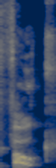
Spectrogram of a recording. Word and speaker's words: folk: So with the word folk, there's no L pronunciation, folk.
